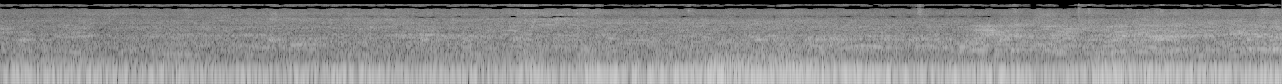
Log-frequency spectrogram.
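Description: People talking in the background over a steady low rumble, the voices growing clearer near the end.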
